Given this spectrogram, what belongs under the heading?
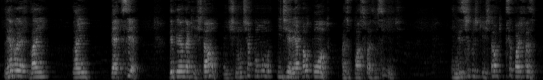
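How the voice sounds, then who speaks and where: A man's voice: high-pitched, reverberant, recorded from a distance. A man with a Brazilian Portuguese accent teaching an exam-prep math lesson, explaining step by step and talking straight to the student. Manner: explanatory, addresses the student directly, acts out student questions.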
